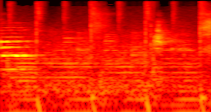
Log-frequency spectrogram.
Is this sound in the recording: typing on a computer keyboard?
no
